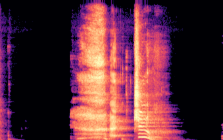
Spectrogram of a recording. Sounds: Sneeze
